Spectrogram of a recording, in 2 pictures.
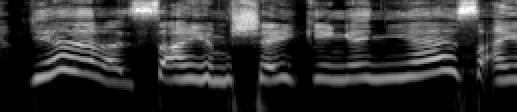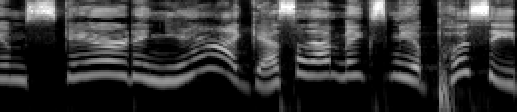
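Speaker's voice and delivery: high, insistent concession; defiant admission. Acted. Child answering Dad's taunt about being scared, defiant admission.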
